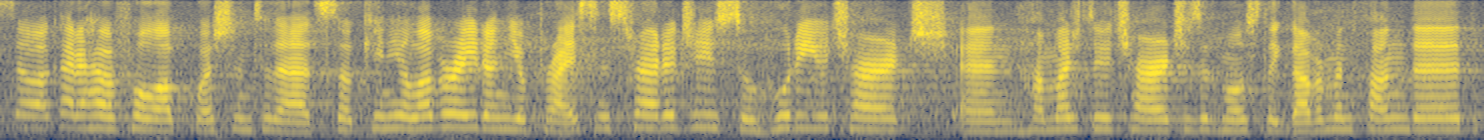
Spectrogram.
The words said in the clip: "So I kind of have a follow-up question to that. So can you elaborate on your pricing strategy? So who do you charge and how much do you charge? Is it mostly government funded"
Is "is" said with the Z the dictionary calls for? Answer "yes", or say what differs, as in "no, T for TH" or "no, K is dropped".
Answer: yes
